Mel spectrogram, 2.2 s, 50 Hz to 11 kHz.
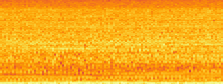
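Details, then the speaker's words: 2018 Nissan Qashqai J11 1.6 dCi 131 hp diesel during scanner-forced DPF regeneration outdoors, cabin fan at max and lights on, idle held above 3000 rpm; steady fast even drone, no surging; raised idle during DPF regeneration. "Ok, écoutez les gars, le moteur tourne au ralenti est supérieur à 3000 tourne puis effectue la régénération forcé"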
